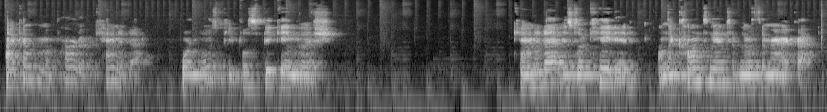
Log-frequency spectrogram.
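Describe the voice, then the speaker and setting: A speaker reads a short class narration slowly and deliberately. The echoey room recording carries a faint bed of music underneath. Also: medium pitch, expressive, a bit bright. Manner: slow, deliberate reading.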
